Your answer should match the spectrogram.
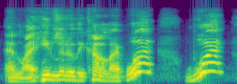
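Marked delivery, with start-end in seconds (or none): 1.3-2.3 very high, yelping "what?"; mock indignant dog, pitched way up; offended dog. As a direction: voice an affronted dog in high squeaks. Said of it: "I could tell he got offended by that".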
